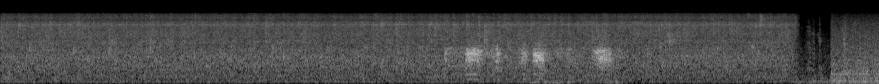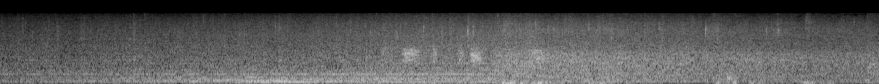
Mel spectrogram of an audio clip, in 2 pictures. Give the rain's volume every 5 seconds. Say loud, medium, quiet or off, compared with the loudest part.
medium, medium, loud, loud.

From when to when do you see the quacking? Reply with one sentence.
You can hear the quacking from 4.4 to 6.2 s and from 12.6 to 14.3 s.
